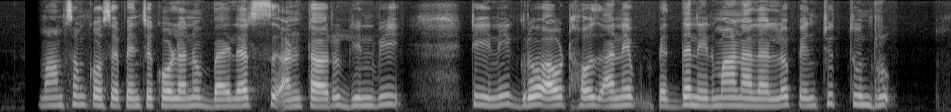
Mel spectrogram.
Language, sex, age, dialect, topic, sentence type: Telugu, female, 31-35, Telangana, agriculture, statement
